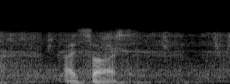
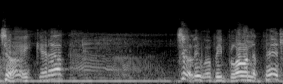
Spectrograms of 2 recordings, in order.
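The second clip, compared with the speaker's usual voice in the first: higher, louder frantic plea; 9 semitones higher, 3 dB louder than usual. Acted. Boy urging the dazed girl before the blast, frantic. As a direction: urge her up in panic.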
